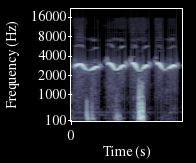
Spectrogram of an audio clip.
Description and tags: Me making bird sounds :-)
bird, tweet, birdsong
